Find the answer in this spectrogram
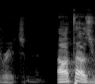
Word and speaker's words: Richmond: that's just going viral you've been saying it wrong the whole time tell me how to say it rich man rich man north of Richmond Oh I thought it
